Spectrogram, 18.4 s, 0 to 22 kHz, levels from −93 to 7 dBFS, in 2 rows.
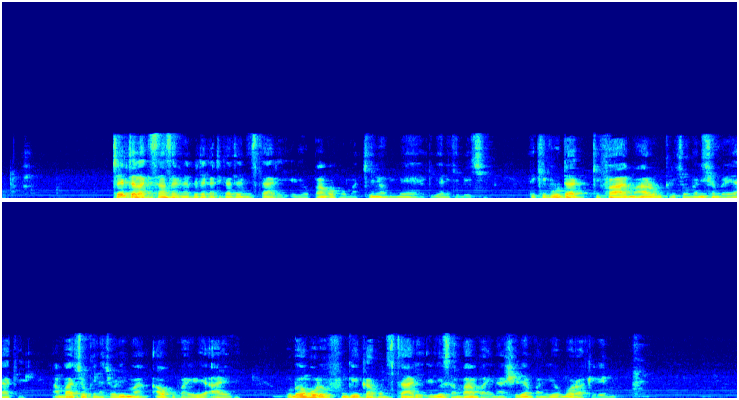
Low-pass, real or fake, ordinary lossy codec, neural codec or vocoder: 7.2 kHz; real; AAC, 32 kbps; none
